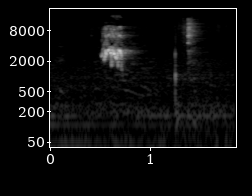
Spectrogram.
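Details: Budgerigar uttering one short, rasping squawk, followed by a brief click and a thin high chirp.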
